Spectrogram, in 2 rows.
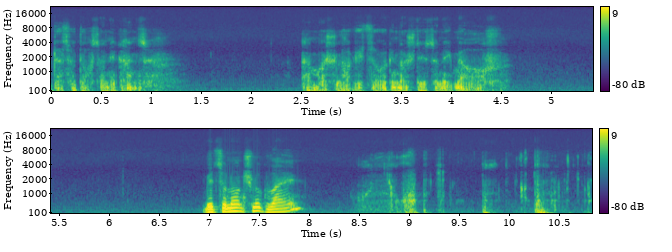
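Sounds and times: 
speech: 0.0s - 1.2s, 2.5s - 4.6s, 7.0s - 8.0s
noisy chewing of fatty pork belly: 8.4s - 10.8s.

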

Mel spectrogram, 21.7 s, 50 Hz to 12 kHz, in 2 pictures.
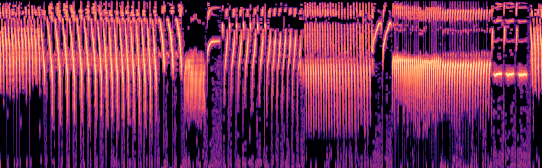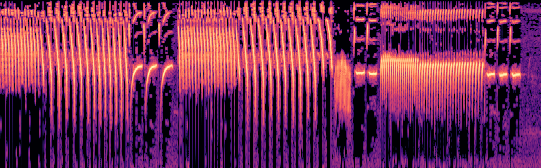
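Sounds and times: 
canary song of buzzy trills, sweeping runs and whistled notes: 0.0s - 21.6s.

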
